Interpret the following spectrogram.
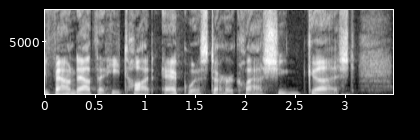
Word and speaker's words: Equus: And I got it wrong because they pronounced it wrong. All of them called it Akus. So I didn't know any different. So I just called it Aus.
